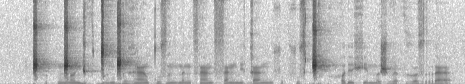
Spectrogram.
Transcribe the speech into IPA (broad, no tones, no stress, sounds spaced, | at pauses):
ǁʰ ə k ŋ͡ǁ ə̃ ɡʲ ə θ ɡ͡ǀ ə̃ ɡ͡ǁ ɛ ɣ æ̃ tʷ ə z ə̃ ɡ n ɛ ŋ s æ̃ ɡ s æ ŋ lʲ ɛ ɡ æ ŋ u sʷ ə θ sʷ ə z ɡ͡ǁ ʌ k h ʌ ɾʲ ə xʲ ɛ n ə ʒ ð ɛ θ ɣ ə˞ z r æ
